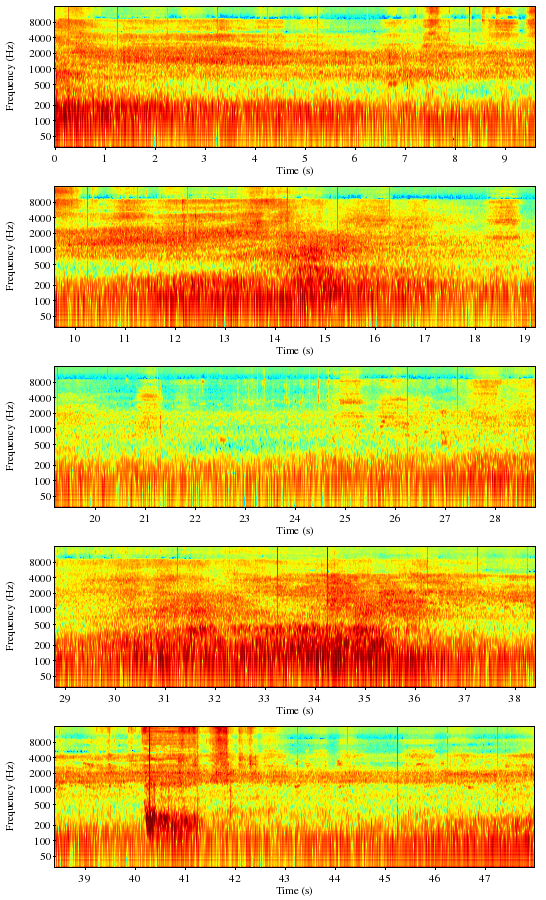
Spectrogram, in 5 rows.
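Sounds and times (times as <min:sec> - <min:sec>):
faint distant voices: 0:00.0 - 0:47.9
wind rumbling on microphone: 0:00.0 - 0:47.9.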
